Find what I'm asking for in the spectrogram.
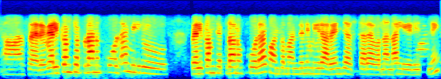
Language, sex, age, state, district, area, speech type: Telugu, female, 18-30, Andhra Pradesh, West Godavari, rural, conversation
